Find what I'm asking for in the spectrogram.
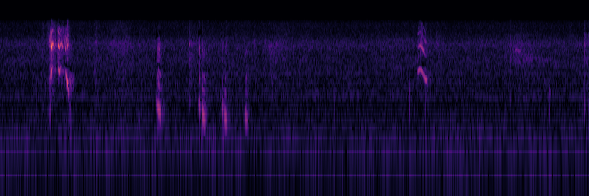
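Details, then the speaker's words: Infant hiccups: a run of small, sharp hic sounds in quick succession, then a pause and one more, over quiet room noise. "got the hiccups, everybody."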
